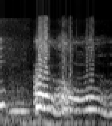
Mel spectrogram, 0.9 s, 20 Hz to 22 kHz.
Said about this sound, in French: c'est un berger d'Anatolie, 65 kilos d'amour,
